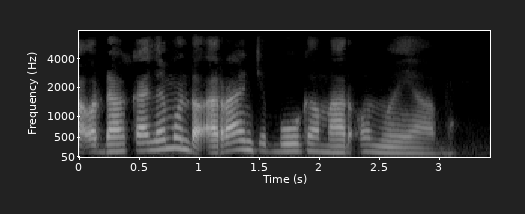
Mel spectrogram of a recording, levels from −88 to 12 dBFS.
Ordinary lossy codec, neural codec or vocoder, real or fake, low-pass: MP3, 32 kbps; codec, 24 kHz, 0.9 kbps, WavTokenizer, large speech release; fake; 7.2 kHz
